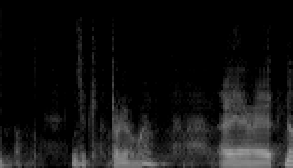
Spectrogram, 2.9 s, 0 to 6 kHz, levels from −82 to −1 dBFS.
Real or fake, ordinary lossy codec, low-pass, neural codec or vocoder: fake; none; 5.4 kHz; codec, 16 kHz, 0.5 kbps, FreqCodec, larger model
